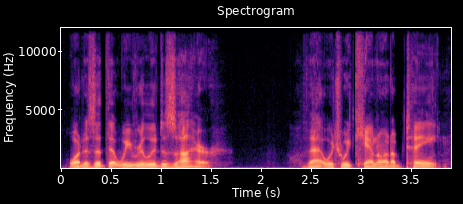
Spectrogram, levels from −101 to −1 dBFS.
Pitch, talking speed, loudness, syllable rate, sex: 100 Hz, 170 wpm, -18 LUFS, 5.9 syllables/s, male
